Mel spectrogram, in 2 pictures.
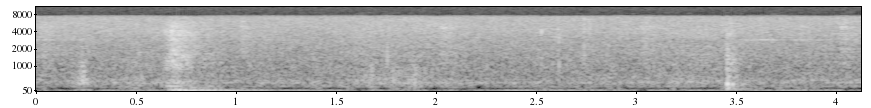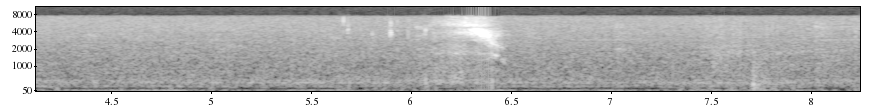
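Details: A cat gives a few small, soft sneezes, one sharper and hissier than the rest, in a quiet room: sneezing.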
